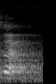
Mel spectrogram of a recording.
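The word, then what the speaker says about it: सत्: If that Halan was not there, you say Sata. But Halan is there, so you say Sat. Tat Sat. Hari Om Tat Sat.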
